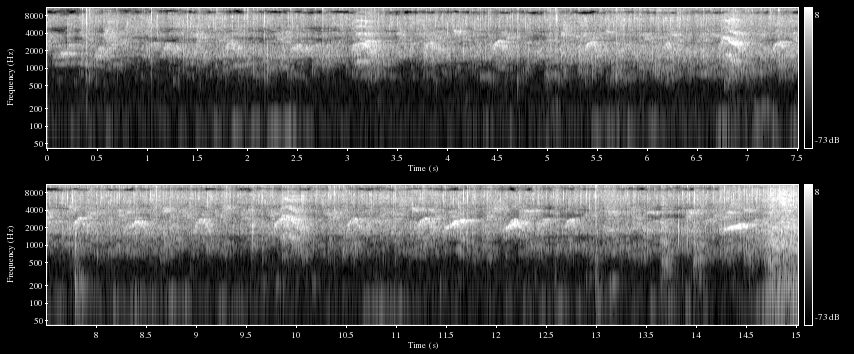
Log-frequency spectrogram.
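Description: Liver frying in a hot karahi, a steady sizzle. Short chirps repeat over it about twice a second.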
